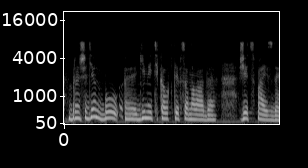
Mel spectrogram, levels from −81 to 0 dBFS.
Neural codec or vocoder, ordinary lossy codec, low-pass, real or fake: none; none; 7.2 kHz; real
